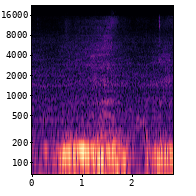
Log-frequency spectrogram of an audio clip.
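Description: A tractor engine idles and revs in the farming video game Farming Simulator 19, a low steady rumble that swells briefly, close and alone without talk.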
